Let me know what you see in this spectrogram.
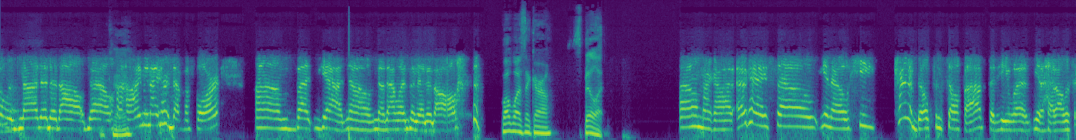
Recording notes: We get that other person on the phone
